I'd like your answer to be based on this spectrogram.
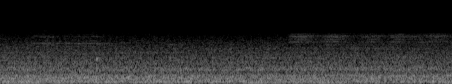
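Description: An electric blender grinds a chikoo milkshake made with dates, sugar and cream, giving a steady, dense whirring roar that holds evenly throughout at moderate loudness.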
